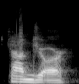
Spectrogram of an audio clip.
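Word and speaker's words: Khanjar: How to pronounce it? Kanjar.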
